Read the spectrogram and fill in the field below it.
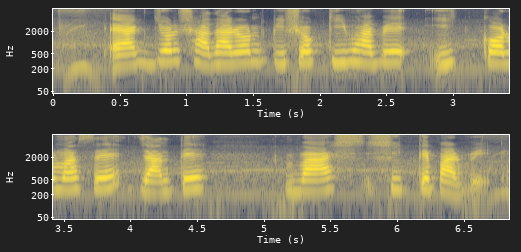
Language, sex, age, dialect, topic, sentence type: Bengali, female, 18-24, Northern/Varendri, agriculture, question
